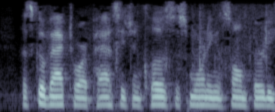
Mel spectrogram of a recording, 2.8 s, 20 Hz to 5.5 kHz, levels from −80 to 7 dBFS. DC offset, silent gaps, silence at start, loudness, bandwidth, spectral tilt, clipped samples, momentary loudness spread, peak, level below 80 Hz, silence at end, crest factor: under 0.1%; none; 0.2 s; -20 LUFS; 5.4 kHz; -7 dB/octave; under 0.1%; 6 LU; 0 dBFS; -60 dBFS; 0 s; 18 dB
